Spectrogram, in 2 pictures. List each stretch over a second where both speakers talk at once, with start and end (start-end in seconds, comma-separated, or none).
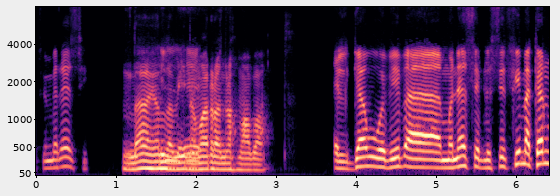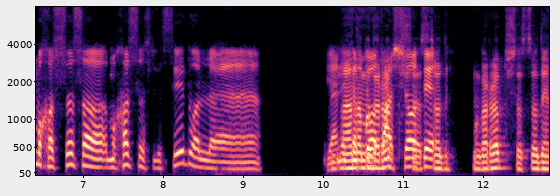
10.1-11.4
